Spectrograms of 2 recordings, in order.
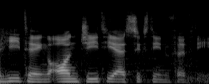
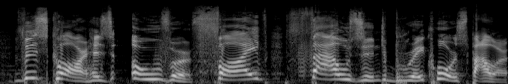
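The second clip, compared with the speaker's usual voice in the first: ridiculous exaggerated car-show drama, loud, slow, drawn-out; 6 semitones higher, 6 dB louder than usual. Saying an exciting car stat like Jeremy Clarkson: ridiculous Jeremy Clarkson voice. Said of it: "just say them in a ridiculous voice".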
